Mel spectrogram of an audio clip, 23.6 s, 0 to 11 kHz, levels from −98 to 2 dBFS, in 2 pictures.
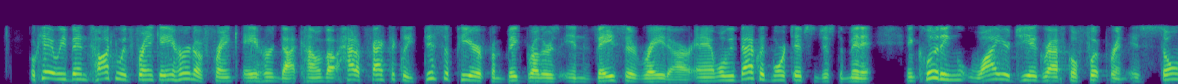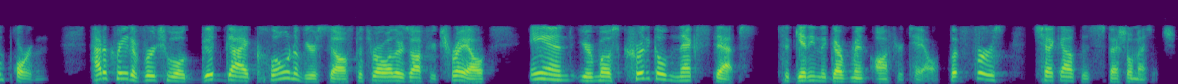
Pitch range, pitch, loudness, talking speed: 135-195 Hz, 155 Hz, -19 LUFS, 190 wpm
